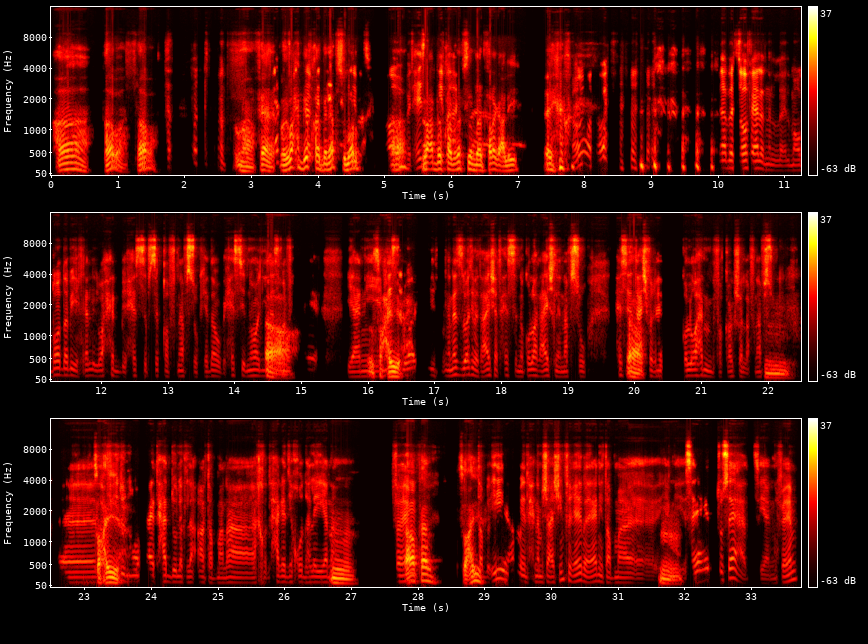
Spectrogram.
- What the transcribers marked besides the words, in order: throat clearing; distorted speech; laugh; laughing while speaking: "أيوة"; giggle; tapping
- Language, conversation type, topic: Arabic, unstructured, إيه أكتر حاجة بتخليك تحس بالفخر بنفسك؟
